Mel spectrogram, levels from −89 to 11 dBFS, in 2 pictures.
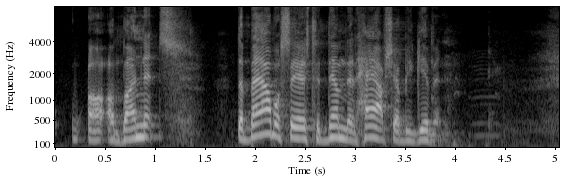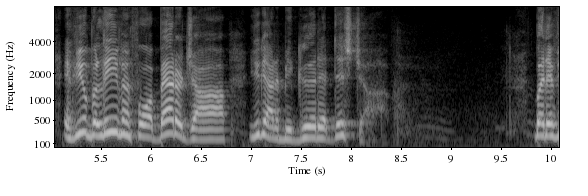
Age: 40-59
